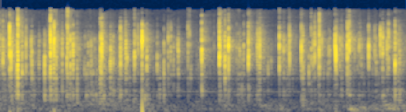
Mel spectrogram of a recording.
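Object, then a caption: Sequin-covered journal wrapped in plastic film. Long purple nails tap quickly on the cover of a black sequin journal sealed in clear plastic film. The result is a rapid, uneven stream of crisp, bright clicks and crinkles that stop almost instantly, with no low end.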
